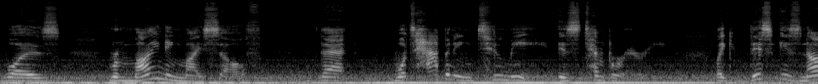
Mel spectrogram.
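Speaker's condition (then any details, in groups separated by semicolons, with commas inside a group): No condition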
